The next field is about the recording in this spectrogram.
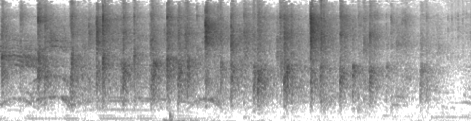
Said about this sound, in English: So put your hands together and welcome Brian Campbell.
